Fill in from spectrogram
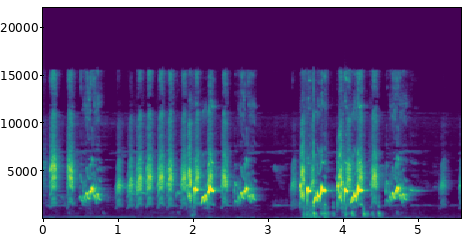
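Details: Duelling song of sooty-headed bulbuls, used for luring birds into traps: quick chirps and short rising whistled slurs repeated in lively bursts.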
